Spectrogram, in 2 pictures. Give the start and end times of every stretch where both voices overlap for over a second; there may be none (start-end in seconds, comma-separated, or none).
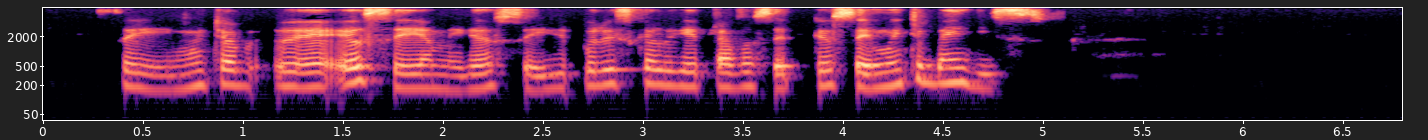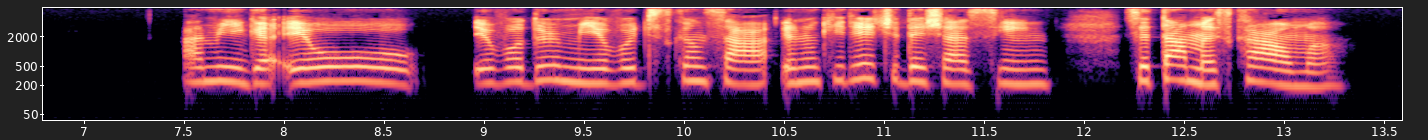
none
